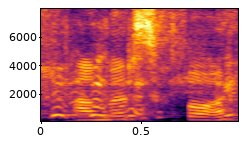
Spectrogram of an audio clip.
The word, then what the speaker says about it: Amersfoort: Meiko ini tinggal di kota Amersfoort ya, bener ya? Ya. Nggak Ya. salah ngomong, saya udah fasih Enggak, pengucapannya. benar-benar Amersfoort. Ya. Amersfoort.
